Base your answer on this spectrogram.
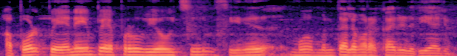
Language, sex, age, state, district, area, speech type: Malayalam, male, 60+, Kerala, Alappuzha, rural, spontaneous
